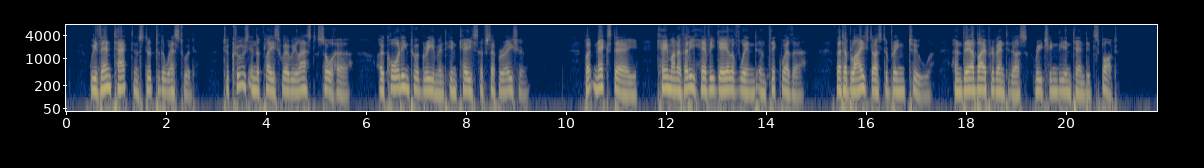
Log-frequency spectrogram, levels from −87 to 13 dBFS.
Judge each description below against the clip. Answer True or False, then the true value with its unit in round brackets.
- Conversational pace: True (145 wpm)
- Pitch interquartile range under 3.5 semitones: True (2.8 semitones)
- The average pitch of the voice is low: False (145 Hz)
